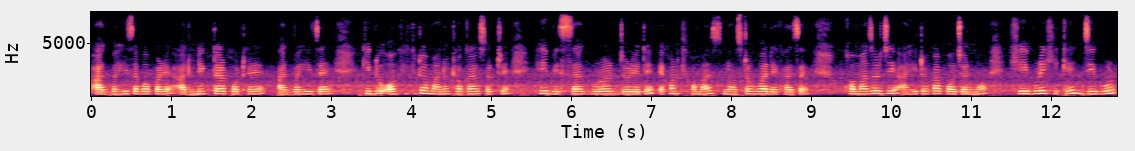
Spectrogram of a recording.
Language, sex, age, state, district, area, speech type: Assamese, female, 30-45, Assam, Sonitpur, rural, spontaneous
